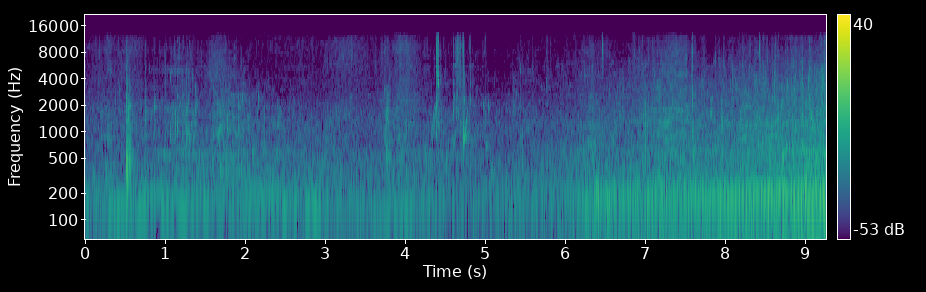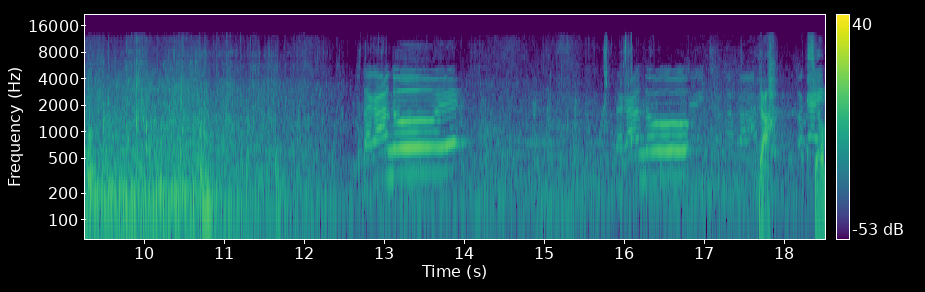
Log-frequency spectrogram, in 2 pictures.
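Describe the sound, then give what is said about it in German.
A small boat is paddled along a canal in Venice with soft splashing, rippling water and a swelling wash of ambient noise; near the end a person calls out loudly twice in long, drawn-out shouts, announcing the boat's direction to alert other boats. “paddelt durch Venedig”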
